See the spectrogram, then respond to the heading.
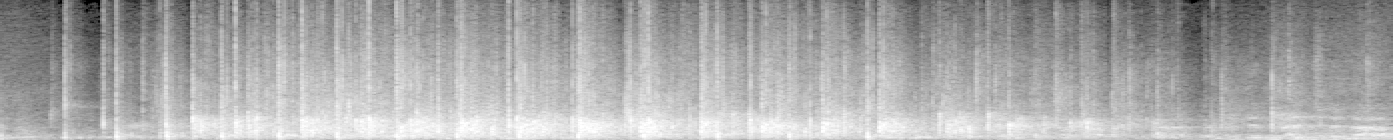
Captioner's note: applause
